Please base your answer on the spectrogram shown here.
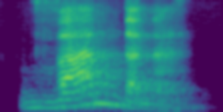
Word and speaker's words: Vandana: y la palabra Bandhana, que se pronuncia así como si fuera una esdrújula, Vandana, significa saludo, significa respeto, homenaje, veneración, incluso culto.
